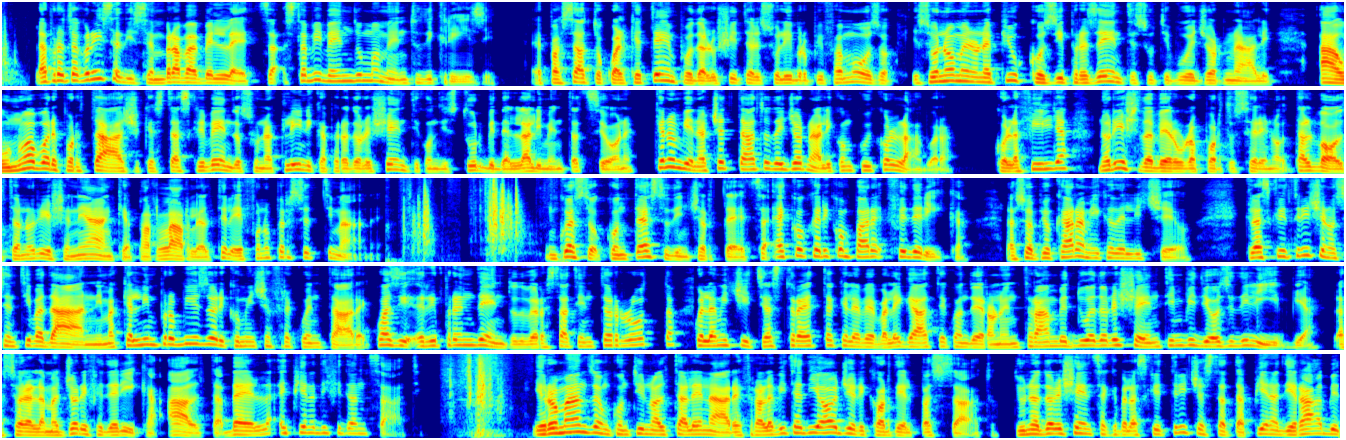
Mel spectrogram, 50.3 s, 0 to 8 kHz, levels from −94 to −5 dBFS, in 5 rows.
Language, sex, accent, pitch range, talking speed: Italian, male, native, 120-185 Hz, 195 wpm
